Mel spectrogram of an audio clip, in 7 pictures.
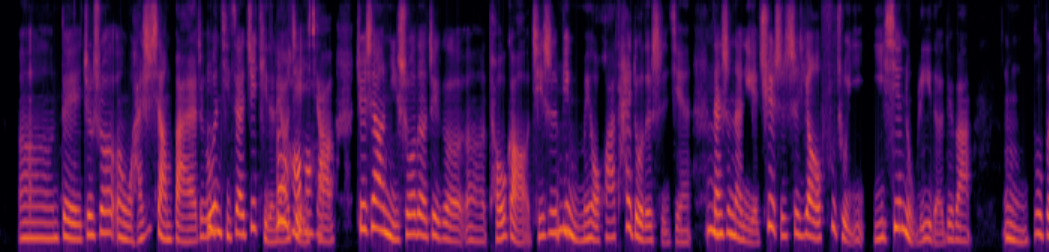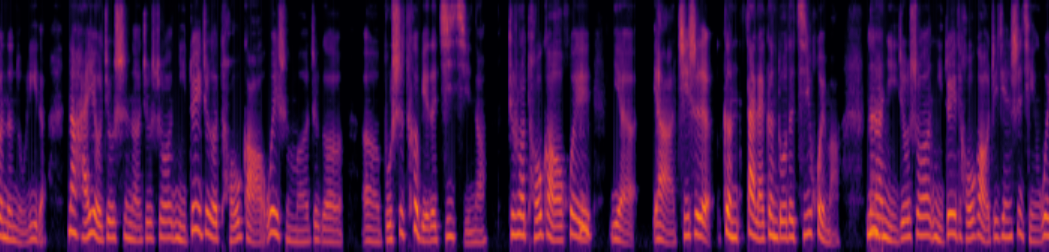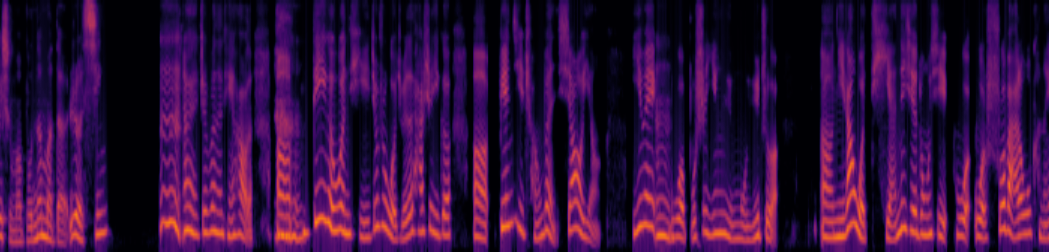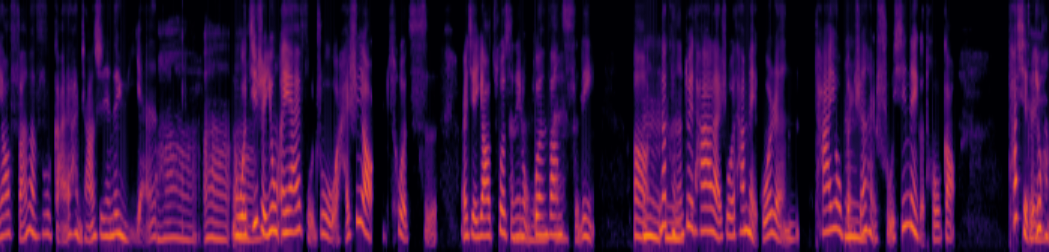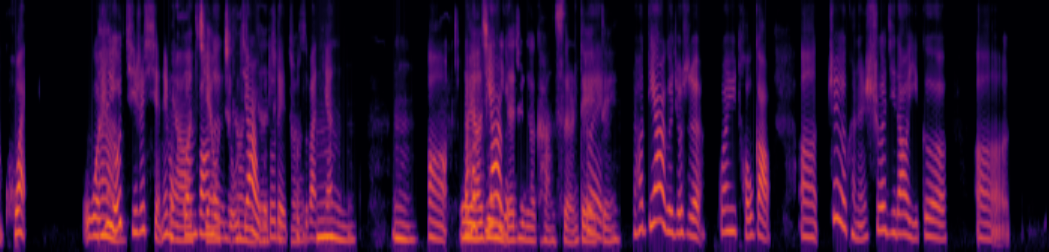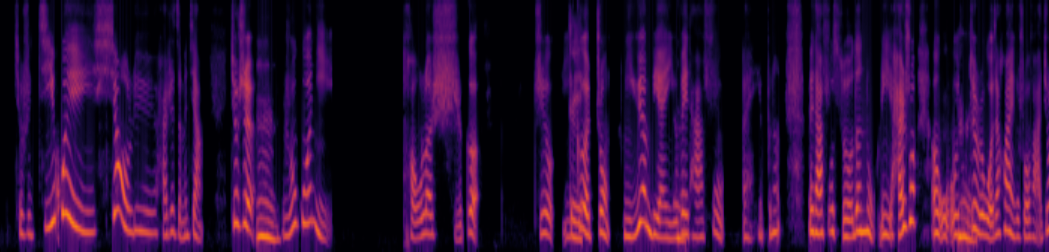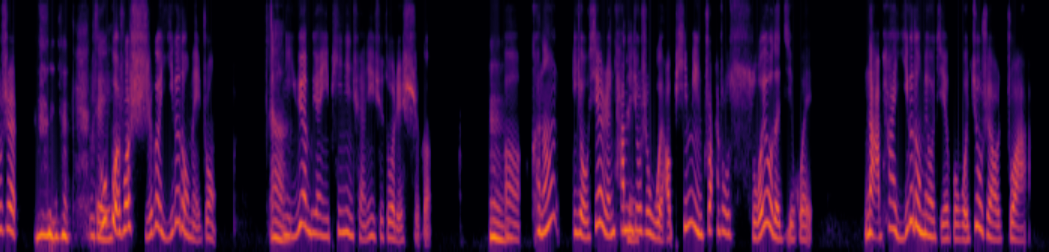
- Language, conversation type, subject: Chinese, advice, 如何建立清晰的團隊角色與責任，並提升協作效率？
- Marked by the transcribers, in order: other background noise; laugh; in English: "concern"; teeth sucking; laugh; tapping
